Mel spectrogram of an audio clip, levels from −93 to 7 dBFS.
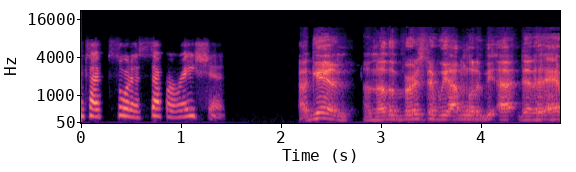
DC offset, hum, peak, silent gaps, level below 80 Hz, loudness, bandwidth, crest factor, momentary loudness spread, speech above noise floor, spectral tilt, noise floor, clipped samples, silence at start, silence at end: under 0.1%; none; -4 dBFS; none; -74 dBFS; -22 LUFS; 12.5 kHz; 20 dB; 13 LU; 60 dB; -2 dB/octave; -83 dBFS; under 0.1%; 0 s; 0 s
